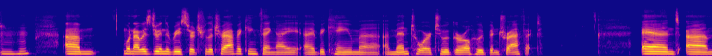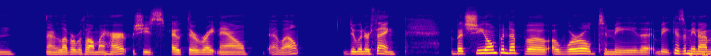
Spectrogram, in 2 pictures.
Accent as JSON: {"language": "English", "country": "Canada", "tie": "born or raised there", "said": "I'm Canadian."}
